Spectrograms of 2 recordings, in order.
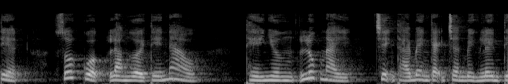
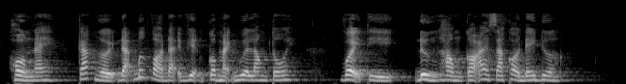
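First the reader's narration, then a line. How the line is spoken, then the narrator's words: Furious roar. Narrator (Vietnamese): đôi mắt Mạnh Nguyên Long chỉ toàn là ngọn lửa giận dữ, gào lên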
